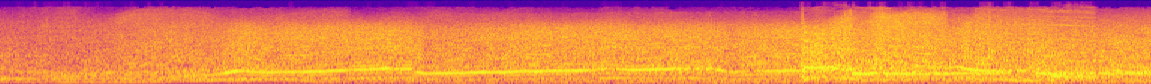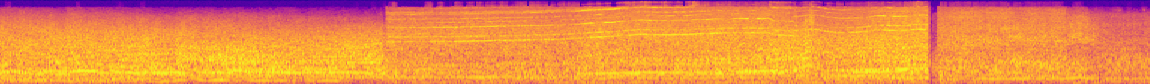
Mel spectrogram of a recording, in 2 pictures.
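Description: Race cars roar continuously in a video game race, engine notes rising and falling through gear changes with occasional tire squeal, loud and layered as several cars run close together.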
